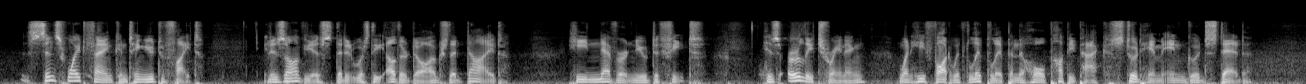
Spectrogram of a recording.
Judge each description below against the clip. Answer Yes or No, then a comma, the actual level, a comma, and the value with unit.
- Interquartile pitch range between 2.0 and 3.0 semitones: No, average, 4.7 semitones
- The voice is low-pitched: Yes, low, 100 Hz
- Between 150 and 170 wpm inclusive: No, average, 185 wpm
